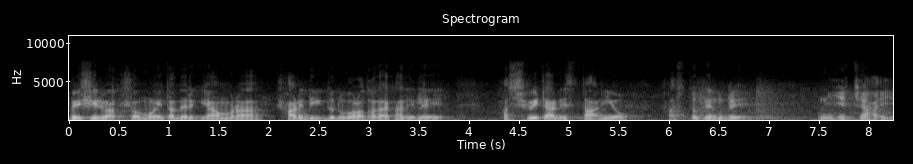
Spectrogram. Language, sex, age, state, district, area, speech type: Bengali, male, 60+, West Bengal, Purba Bardhaman, urban, spontaneous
